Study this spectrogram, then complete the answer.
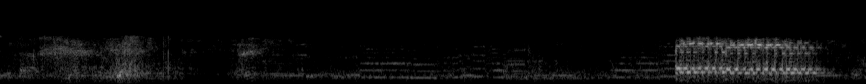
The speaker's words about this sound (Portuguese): Chegou um SMS aí no seu celular? Chegou.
